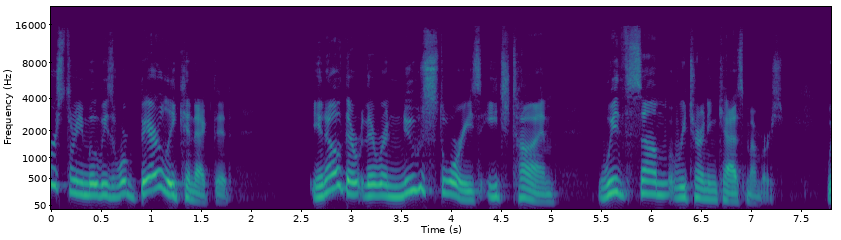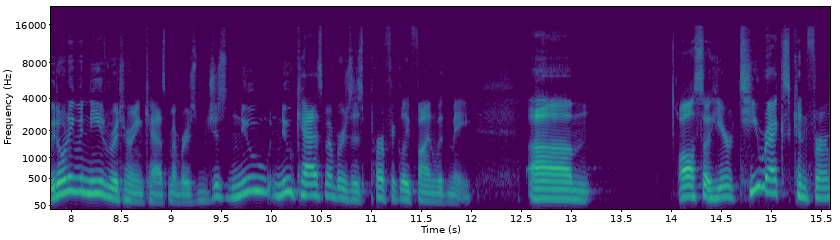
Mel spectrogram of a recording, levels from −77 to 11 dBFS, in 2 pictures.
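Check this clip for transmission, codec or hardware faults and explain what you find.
Nothing stood out on listening to this speech recording.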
